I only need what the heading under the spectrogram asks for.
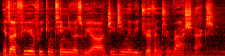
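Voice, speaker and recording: A man voicing an earnest old gentleman in a game, with a strained, aged voice and courtly, archaic speech. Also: fairly high pitch, quick pace, soft background music, lightly acted. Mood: courteous, grave. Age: older. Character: old gentleman inspector, formal, earnest, protective father. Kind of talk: game dialogue read aloud.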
